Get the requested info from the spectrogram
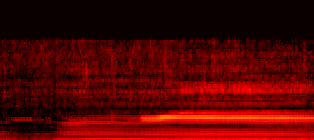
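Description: Cartoon yak giving one long, low moo-like groan, joined about a second in by a thin, steady high whine.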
